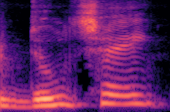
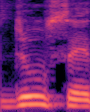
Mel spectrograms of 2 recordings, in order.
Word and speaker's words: Dulce: is where Maria dulce a lot of people call her dulce that's not how you pronounce her name do say the Spanish name do say means candy or sweet or sugar okay so pronounce Dulce this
